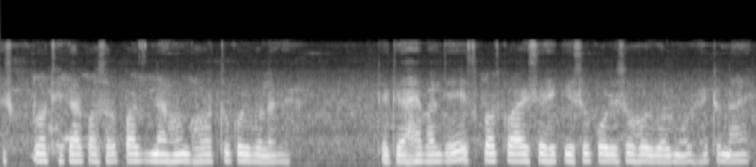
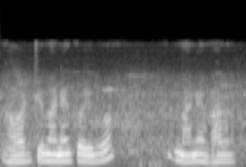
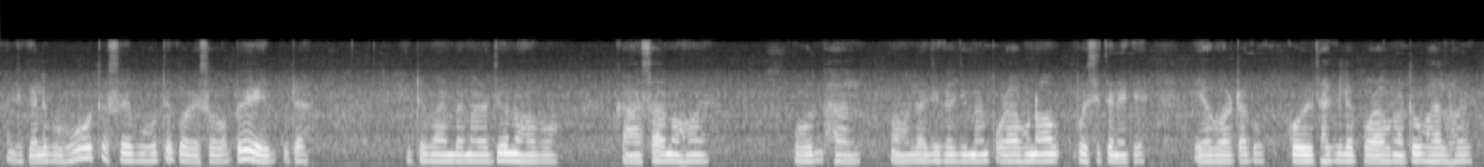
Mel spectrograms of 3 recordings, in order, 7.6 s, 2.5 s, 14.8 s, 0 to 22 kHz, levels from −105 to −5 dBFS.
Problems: constant background noise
